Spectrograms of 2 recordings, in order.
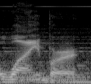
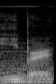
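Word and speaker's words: Ybor: It's not Wyber. It's it's Eber apparently.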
